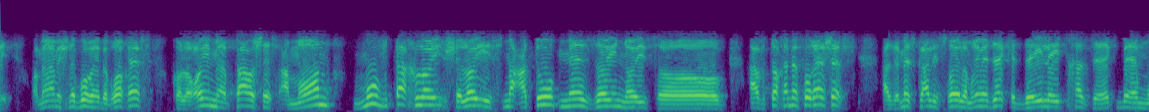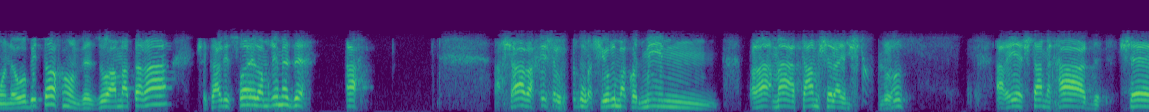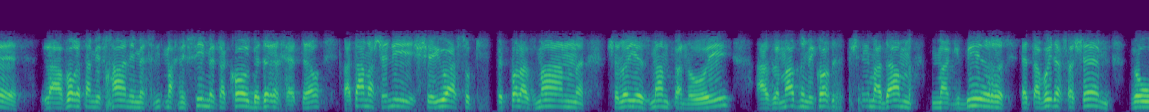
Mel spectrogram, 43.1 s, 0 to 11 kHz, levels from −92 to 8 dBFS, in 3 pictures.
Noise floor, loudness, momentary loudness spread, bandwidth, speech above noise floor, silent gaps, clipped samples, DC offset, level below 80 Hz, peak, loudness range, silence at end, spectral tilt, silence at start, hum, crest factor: -64 dBFS; -20 LUFS; 10 LU; 4.4 kHz; 44 dB; none; under 0.1%; under 0.1%; -62 dBFS; -4 dBFS; 4 LU; 0 s; -10 dB/octave; 0 s; none; 16 dB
